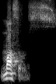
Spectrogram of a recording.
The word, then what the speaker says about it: muscles: relaxing foreign I mean it is written with C but this is this it doesn't sound so it would be muscles muscles muscles muscles okay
